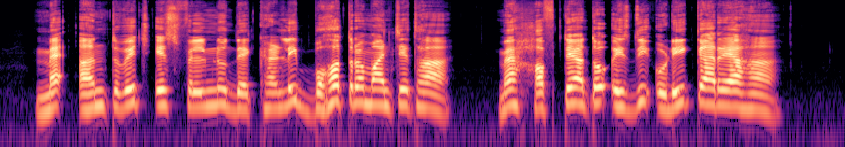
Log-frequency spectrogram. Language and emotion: Punjabi, happy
